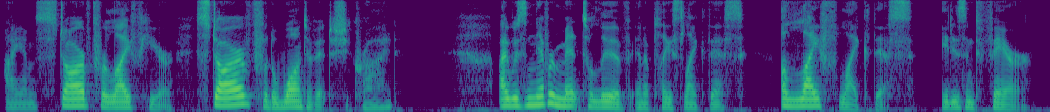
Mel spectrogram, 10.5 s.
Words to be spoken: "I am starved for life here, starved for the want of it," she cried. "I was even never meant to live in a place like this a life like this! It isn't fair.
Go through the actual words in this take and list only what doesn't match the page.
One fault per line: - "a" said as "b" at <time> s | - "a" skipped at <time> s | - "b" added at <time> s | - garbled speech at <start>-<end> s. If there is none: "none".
- "even" skipped at 5.3 s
